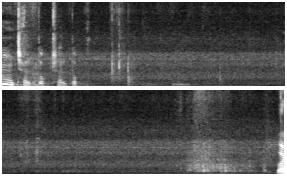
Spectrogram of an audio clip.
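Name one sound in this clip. Plastic parts click and rattle as a man handles a tripod.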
